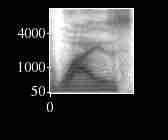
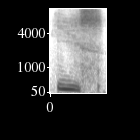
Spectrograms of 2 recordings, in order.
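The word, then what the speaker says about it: Ys: I think also known as Wise to people who don't. I used to read it Yeah. like that, like until I was probably like 14 and was told that's East.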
